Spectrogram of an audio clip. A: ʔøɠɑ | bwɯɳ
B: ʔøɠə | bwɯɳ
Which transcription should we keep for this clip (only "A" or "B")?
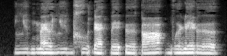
A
